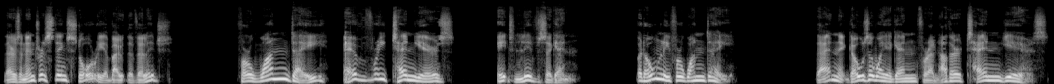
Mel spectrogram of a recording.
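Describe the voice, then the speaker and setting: A man voicing a wary, grave garage man in a storybook reading, telling a tale slowly and solemnly. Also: a little high, big pitch swings, warm tone, no room sound, studio quality, pitched above the performer's own voice.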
